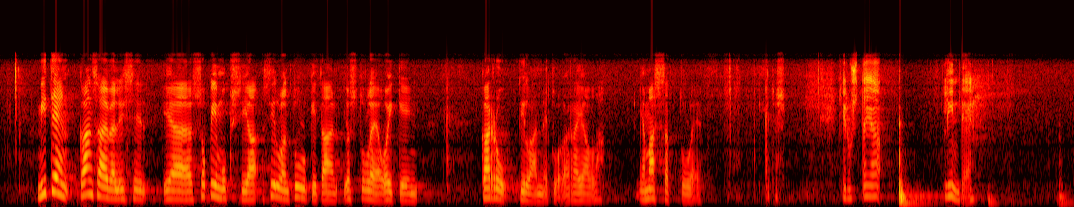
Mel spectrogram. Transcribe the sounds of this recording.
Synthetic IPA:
mit̪enkɑnsɑiʋʋælisiæsopimuksiɑsilːont̪ulkit̪ɑːnjost̪uleːoikein | kɑrut̪ilɑnːḛt̪uo̰lːɑ̰rɑjɑlːɑ | jɑmɑsːɑt̪t̪ulḛː | ki̥ːt̪os | edust̪ɑjɑ | lint̪ḛː

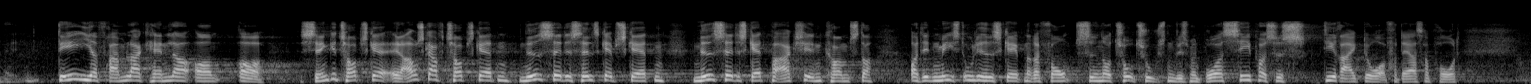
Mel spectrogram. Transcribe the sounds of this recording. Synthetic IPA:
d̥e̝ihɑ̈fʁamlɑ̈ɡ̥̚d̥ɦænlɐʔɒ̽mɒ̽ | seŋɡ̥ət͡sʰɒ̽b̥sɡ̥elɐɑ̈ʊsɡ̥ɑ̈fə̥t͡sʰɒ̽b̥sɡ̥æd̥n̩ne̝ð̞ˠsed̥əselsɡ̥ɛ̰ːb̥sɡ̥æd̥n̩ | ne̝ð̞ˠsed̥əsɡ̥æd̥̚pʰɒ̽ɑ̈ɡ̥ɕəe̝nkʰɒ̽m̰sd̥ɐ | ɒ̽d̥e̝ɐd̥enme̝̰ːsd̥ulihe̝ð̞ˠsɡ̥ɛ̰ːb̥ənəʁɛfɒ̰ːmsiːðˠn̩ɒt͡sʰo̝̰ːt͡sʰṵːsn̩ʋe̝smænb̥ʁuːɐse̝pʰɒ̽səsd̥iʁaɡ̥̚d̥əɒ̝ɐ̰fɒ̽d̥æɐsʁɑ̈pʰɒːd̥

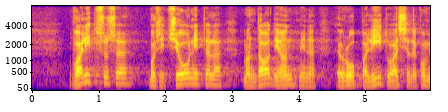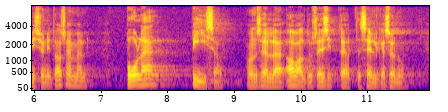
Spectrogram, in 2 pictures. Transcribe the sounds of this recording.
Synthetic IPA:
vɑlʲit̪suse̞ | po̞sʲit̪sio̞ːnʲid̪̥e̞le̞mɑnd̪̥ɑːd̪̥iɑnd̪̥mine̞e̞wɾo̞ːpːˑɑliːd̪̥uɑsʲjɑd̪̥e̞ko̞misio̞nit̪ɑse̞me̞l | po̞le̞ | piːsɑv | o̞nse̞lːe̞ʔɑvɑld̪̥use̞s̬ʲit̪ːˑɑjɑt̪ˑːe̞se̞lɡ̥e̞sɤnu

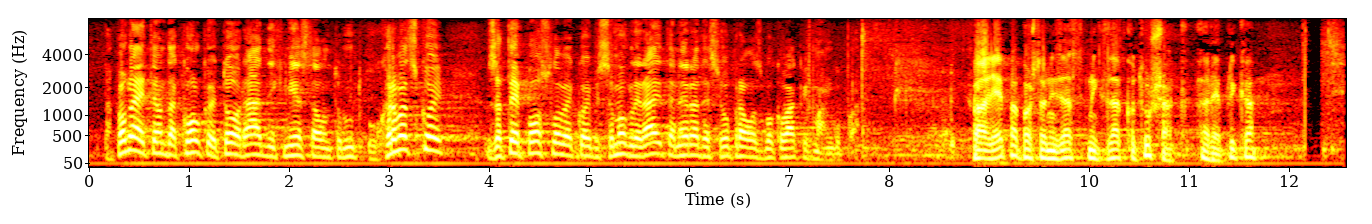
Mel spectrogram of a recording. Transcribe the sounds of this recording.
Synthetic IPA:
papo̞ɡle̞d̪ajt̪eo̞nd̪ako̞lˠko̞je̞t̪o̞ːɾaːd̪nixmje̞ːst̪aoʋo̞mt̪ɾe̞nuːt̪kuuxr̩ʋaːt̪sko̞j | zat̪e̞po̞slˠo̞ʋe̞ko̞je̞bise̞mo̞ɡliɾaːd̪it̪iane̞ɾad̪eseupɾaʋo̞zbo̞ɡoʋakʋixma̰ŋɡupa̰ | xʋaːlaʎjeːpapoʃt̪oʋanizaːst̪u̥pnikzlˠat̪̚kot̪uʃa̰kɾeplika

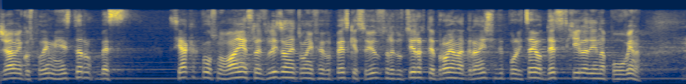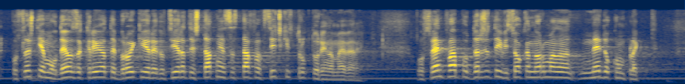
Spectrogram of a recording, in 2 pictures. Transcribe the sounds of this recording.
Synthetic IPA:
ʒavɛmiɡospod̪inminist̪əɾbɛs | sʲjakəkvoːsnovaniɛslɛt̪vlizɐnɛt̪onifɛvɾopɛjsk̟ijəsɐjusɾɛd̪ʊt̪siɾəxt̪ɛbɾɔjənɐɡɾɐnit͡ʃnit̪ɛpolit̪saiod̪ːɛsɛ̥t̪xilʲɐd̪inɐpolˠovinə | posɤʃt̪ijəmod̪ɛlˠzɐkɾivət̪ɛbɾɔjkiːɾɛd̪ʊt̪siɾət̪ɛʃt̪at̪nijəsɐst̪afvɐfsit͡ʃkist̪ɾuk̚t̪ʊɾinɐmɛvɛ̰ɾɛ̰ | osvɛnt̪ovapod̪ːɤɾʒət̪ɛivisɔkənɔɾmənɐnɛd̪okomplɛk̚t̪

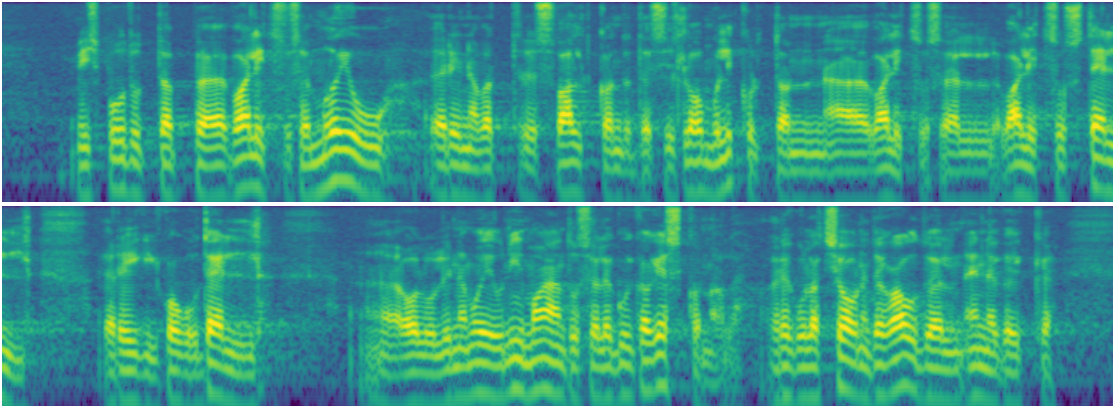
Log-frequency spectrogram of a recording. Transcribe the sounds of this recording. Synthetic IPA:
mispuːd̪ut̪ːˑɑb̥vɑlʲit̪suse̞mɤjue̞ɾine̞vɑt̪ːe̞svɑlt̪̚ko̞nd̪̥ɑd̪̥e̞sːislo̞ːmulikˑult̪ːˑo̞nvɑlʲit̪suse̞lvɑlʲit̪sust̪e̞l | ɾiːɡ̥iko̞ɡ̥ut̪e̞l | o̞luline̞mɤjuniːmɑjɑnd̪̥use̞le̞kujkɑke̞skko̞nːɑ̰le̞̰re̞ɡ̥ulɑt̪sio̞ːnid̪̥e̞kɑwd̪ele̞nːe̞kɤjkːˑe

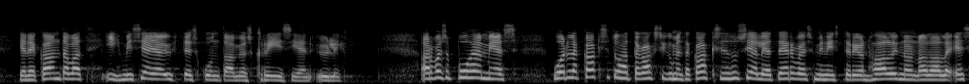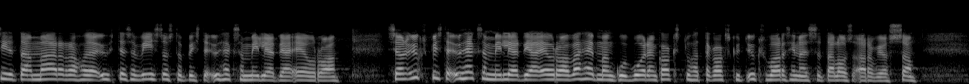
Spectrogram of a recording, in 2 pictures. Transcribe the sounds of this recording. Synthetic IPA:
jɑne̞kɑnt̪ɑʋɑt̪içmisiæjɑyçt̪e̞jskunt̪ɑːmyø̞skriːsienyli | ʔɑrʋo̞jsɑpuhe̞mːiesʋuodelːekːɑksit̪uɦɑt̪ːɑkɑksikymːent̪ækɑksiso̞siɑːlijɑt̪e̞rʋe̞ysminist̪e̞ɾionɦɑlːinːo̞nɑlɑlːe̞ʔe̞sit̪et̪æːmːæːɾærɑɦo̞jɑyçt̪e̞ns̬æʋiːst̪o̞jst̪ɑpist̪e̞̰ʔyɦe̞ksæmːiljɑrdiɑʔe̞wɾo̞ɑ | se̞o̞nykspist̪eʔyɦe̞ksæmːiljɑrdiɑe̞wɾo̞ɑʋæɦe̞mːæŋkuʋʋuoɾe̞ŋkɑksi̥t̪uɦɑt̪ːɑkɑkskyynt̪yksʋɑrsinɑisesːɑt̪ɑlo̞wsɑ̰rʋio̞sːɑ

